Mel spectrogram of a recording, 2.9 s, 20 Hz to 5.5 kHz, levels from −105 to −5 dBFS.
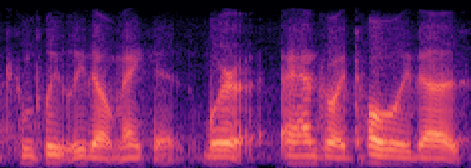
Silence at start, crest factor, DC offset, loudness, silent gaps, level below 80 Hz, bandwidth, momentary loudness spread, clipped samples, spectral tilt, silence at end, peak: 0 s; 18 dB; under 0.1%; -33 LUFS; none; -86 dBFS; 4.6 kHz; 8 LU; under 0.1%; -6 dB/octave; 0 s; -16 dBFS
